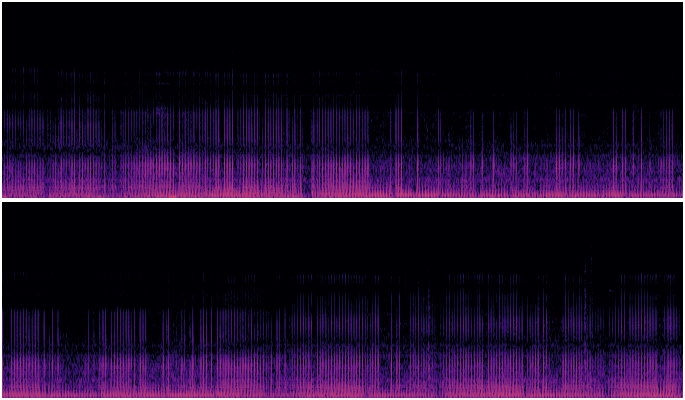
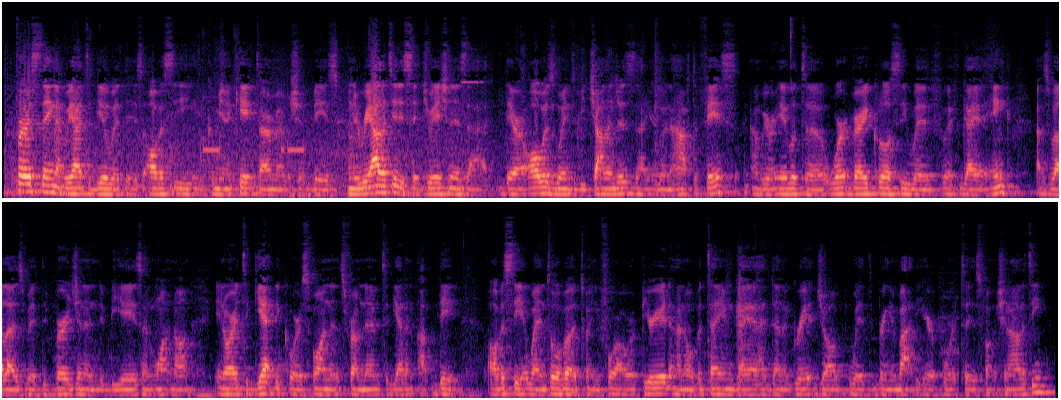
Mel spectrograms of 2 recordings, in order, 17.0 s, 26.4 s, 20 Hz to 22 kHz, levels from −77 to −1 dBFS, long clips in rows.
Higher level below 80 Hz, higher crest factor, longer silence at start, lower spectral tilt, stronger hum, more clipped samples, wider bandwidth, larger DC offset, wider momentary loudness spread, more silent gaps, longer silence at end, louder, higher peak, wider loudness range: about the same, -46 dBFS vs -48 dBFS; about the same, 18 dB vs 18 dB; about the same, 0 s vs 0 s; first, -7.5 dB/octave vs -6 dB/octave; neither; neither; about the same, 15.5 kHz vs 16 kHz; neither; second, 5 LU vs 11 LU; neither; about the same, 0 s vs 0.05 s; second, -41 LUFS vs -22 LUFS; second, -20 dBFS vs -4 dBFS; second, 3 LU vs 6 LU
